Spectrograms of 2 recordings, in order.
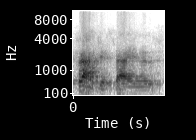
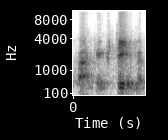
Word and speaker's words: Frankenstein: Frankenstein, che come sapete nel film, gigantesco, geniale, il film di Mel Brooks, Frankenstein Junior, se lo ricordate, Gene Wilder insiste molto Frankenstein, perché dice Frankenstein, pronunciare Frankenstein rimanderebbe troppo all'origine tedesca e quindi avvicinerebbe troppo a Hoffman e al clima romanzo cupo dei tedeschi, anche poi tutto il film di Frankenstein.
